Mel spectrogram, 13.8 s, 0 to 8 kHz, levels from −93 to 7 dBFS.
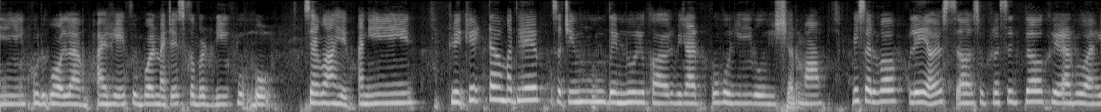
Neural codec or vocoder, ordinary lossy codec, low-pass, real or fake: codec, 16 kHz, 1 kbps, FunCodec, trained on Chinese and English, 50 frames a second; none; none; fake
